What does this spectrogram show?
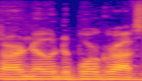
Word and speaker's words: Arnaud de Borchgrave: we had to do was learn how to pronounce our node the borgrov's name even though he was a legend we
